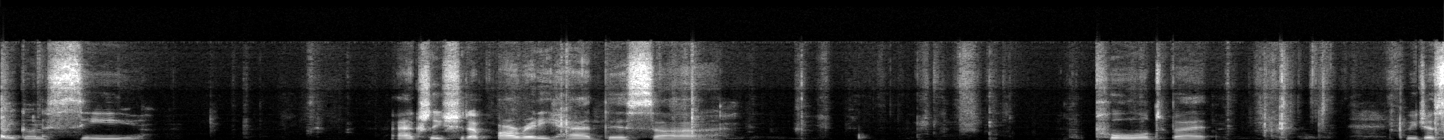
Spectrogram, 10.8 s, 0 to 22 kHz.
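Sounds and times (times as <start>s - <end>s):
speech: 0.0s - 1.2s, 3.0s - 5.5s, 8.2s - 9.7s, 10.5s - 10.8s
tarot cards being shuffled: 5.0s - 7.6s, 9.1s - 10.8s.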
